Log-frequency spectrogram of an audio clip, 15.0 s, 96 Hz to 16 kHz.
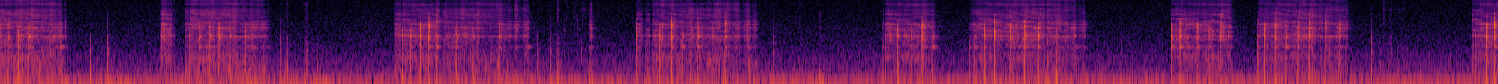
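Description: A thin wooden dowel taps and scrapes across the parallel grooves and ridges of a flat, solid wooden panel that is held up. Short bursts of bright, rattling scraping, with a ringing tone near 1.8 kHz, alternate with quieter stretches of sharp, dry clicks that die away almost instantly. The overall level stays soft.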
